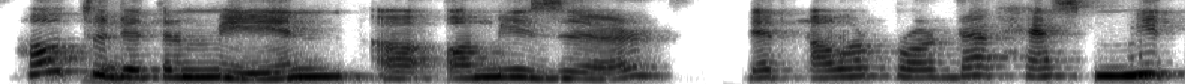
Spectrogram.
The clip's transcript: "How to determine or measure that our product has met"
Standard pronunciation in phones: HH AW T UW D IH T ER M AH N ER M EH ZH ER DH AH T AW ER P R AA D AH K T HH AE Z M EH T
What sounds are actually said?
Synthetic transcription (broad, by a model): HH AW T UW D IH T ER M AH N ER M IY Z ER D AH T AW ER P R AA D AH K T HH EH S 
